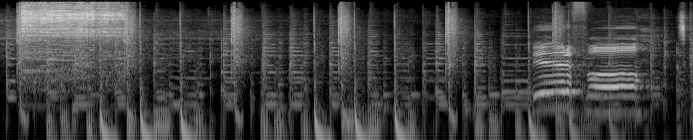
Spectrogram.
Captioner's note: drills screeching; upbeat music; saw blade cutting; upbeat music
